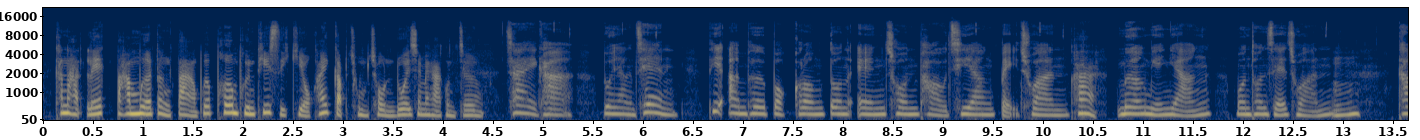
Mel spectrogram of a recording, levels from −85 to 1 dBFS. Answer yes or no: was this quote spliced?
no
